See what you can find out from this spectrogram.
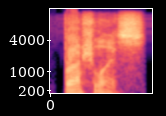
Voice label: "brushless", American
